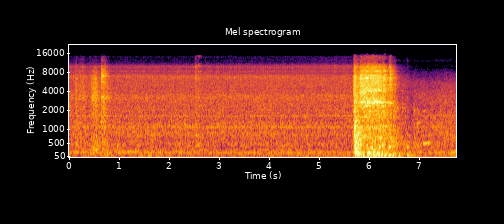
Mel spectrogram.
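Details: John Deere Z445 mower after cleaning and reassembling the carburetor for a rough start: small engine hums steadily with one brief loud surge midway, then settles to an even drone; runs fine.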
